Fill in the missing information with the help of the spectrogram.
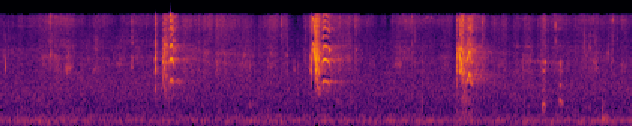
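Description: Cavalier King Charles Spaniel puppy giving three short, high-pitched yips while playing, about a second and a half apart.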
